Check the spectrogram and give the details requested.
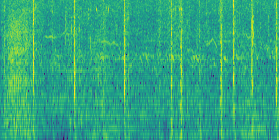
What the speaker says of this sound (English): I love how fast this horse is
